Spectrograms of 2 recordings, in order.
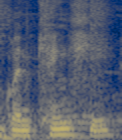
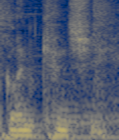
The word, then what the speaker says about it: Glenkinchie: It's not Glenkinchie or Glenkinchie, it's Glenkinchie.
